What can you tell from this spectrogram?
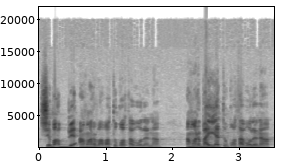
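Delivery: fervent sermon build; impassioned preaching. Acted. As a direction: lift the congregation with the child's vow. Preacher swells again.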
